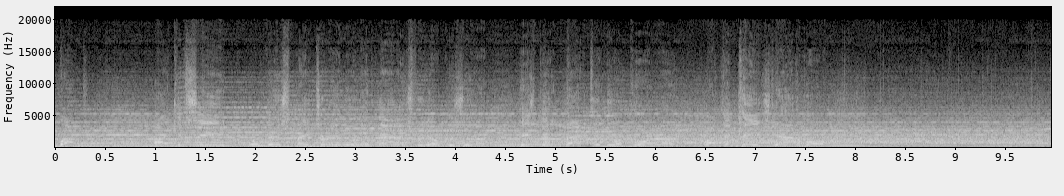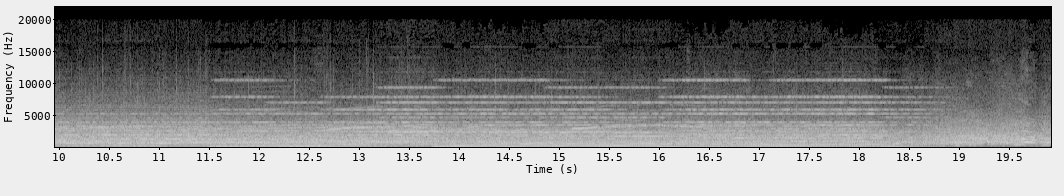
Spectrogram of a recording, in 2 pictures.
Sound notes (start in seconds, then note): 9.2 crowd cheers; 12.7 solemn funereal music continues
